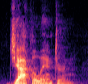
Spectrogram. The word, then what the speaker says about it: jack-o'-lantern: And I know if you look up there, it has an O in it, but we really pronounce it jack-o'-lantern, more like an A instead of an O.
